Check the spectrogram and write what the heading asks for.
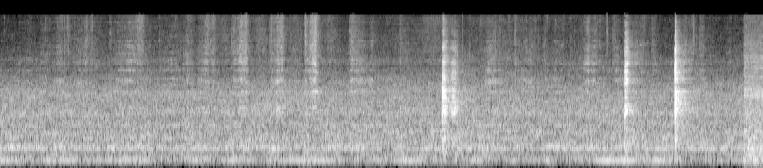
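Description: Metal palette knife working chocolate ganache on a cake and clinking against the aluminium cake turntable: a close pair of sharp clinks about halfway through and two more over the next two seconds, over a faint steady kitchen hum.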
